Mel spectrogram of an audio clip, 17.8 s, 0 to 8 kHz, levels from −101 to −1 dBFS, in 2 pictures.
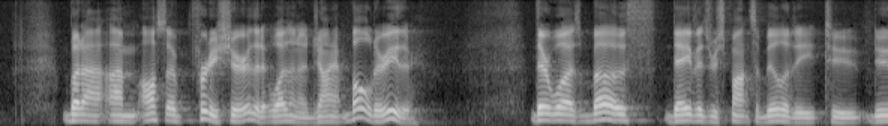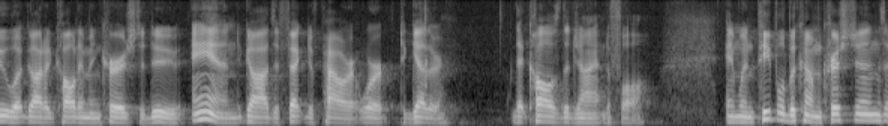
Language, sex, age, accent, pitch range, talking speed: English, male, 50-69, American, 105-135 Hz, 150 wpm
